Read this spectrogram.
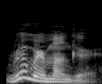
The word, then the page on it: rumormonger: British English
